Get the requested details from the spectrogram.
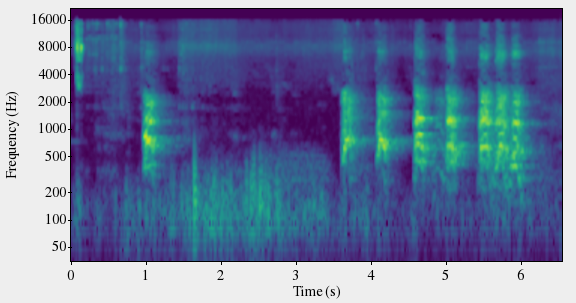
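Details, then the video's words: German Shepherd puppy, described as angry, gives a single bark, then after a pause a burst of five or six sharp, fairly high barks in quick succession. "My German Shepherd puppy in angry"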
